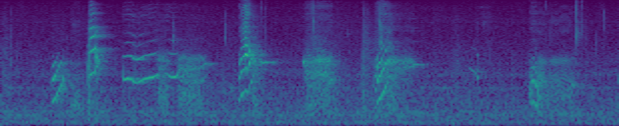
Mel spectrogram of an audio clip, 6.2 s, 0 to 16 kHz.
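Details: Twelve-day-old blenheim Cavalier King Charles Spaniel puppies from a litter of five born to Paris and Spike at New Year 2023 give thin, high squeaks and wavering rising whimpers, about half a dozen scattered bursts over a quiet indoor background.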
